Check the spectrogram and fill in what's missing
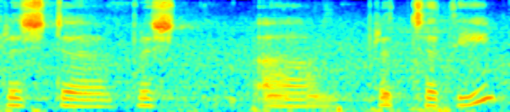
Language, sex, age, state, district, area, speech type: Sanskrit, female, 45-60, Tamil Nadu, Tiruchirappalli, urban, spontaneous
